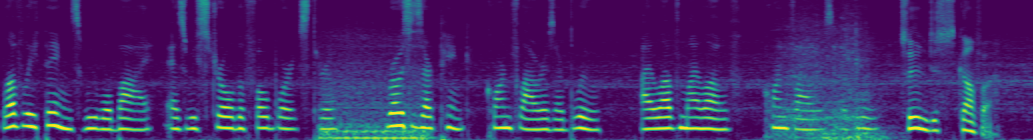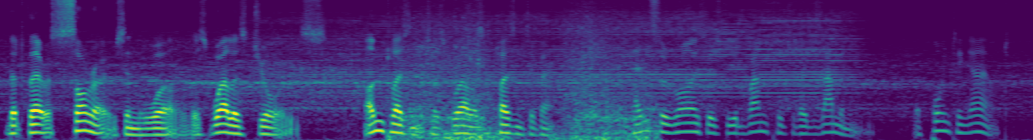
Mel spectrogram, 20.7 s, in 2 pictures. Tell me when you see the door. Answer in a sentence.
The door can be heard from 3.1 to 4.4 s, from 7.6 to 9.1 s and from 14.2 to 16.9 s.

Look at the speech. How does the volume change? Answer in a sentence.
The volume of the speech goes down.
